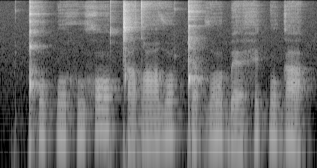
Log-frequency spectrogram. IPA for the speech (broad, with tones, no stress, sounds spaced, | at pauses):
ǃʰ o˧ k͡p o˧ h u˧ x ɔː˦ ǀ i˨ dˤ ɛː˧ ðˤ u˦ ǃ e˧ b ðˤ uː˦ ɓ ɛː˨ h e˦ k͡p o˦ ɡ a˦˨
